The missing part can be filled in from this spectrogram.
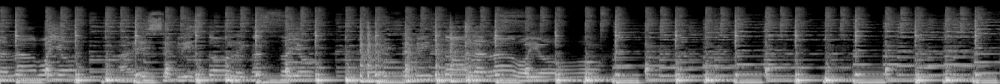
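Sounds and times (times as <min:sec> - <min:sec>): bass and drums accompaniment: 0:00.0 - 0:10.0
keyboard lead melody: 0:00.0 - 0:10.0.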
